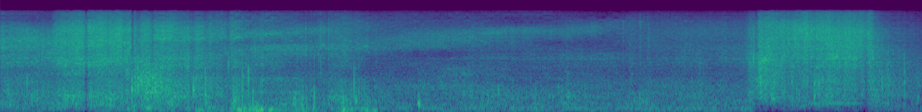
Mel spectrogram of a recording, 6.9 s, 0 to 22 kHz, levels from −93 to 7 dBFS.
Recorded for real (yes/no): no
